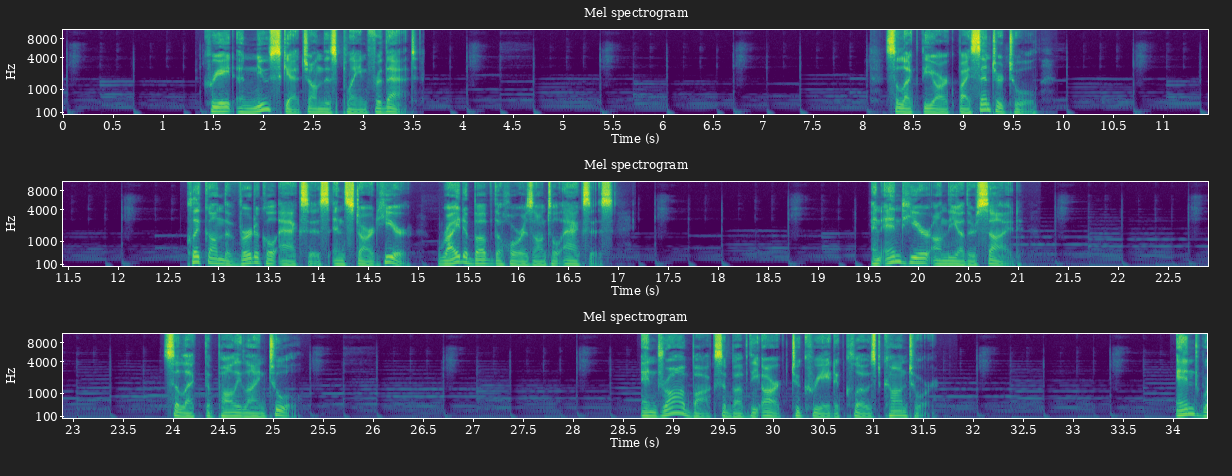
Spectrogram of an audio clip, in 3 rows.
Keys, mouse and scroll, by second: 1.7 click, 5.2 click, 11.0 click, 11.5-12.2 scroll down 3, 13.8 click, 14.2-15.7 scroll up 12, 15.7 middle click, 18.0 click, 18.3-19.5 scroll down 10, 19.9 scroll up 2, 20.2 middle click, 20.4 middle click, 20.7 middle click, 21.1 middle click, 22.1 click, 28.0 click, 29.4 click, 29.7-30.4 scroll down 7, 31.7 click, 32.1 right click, 33.9 click.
